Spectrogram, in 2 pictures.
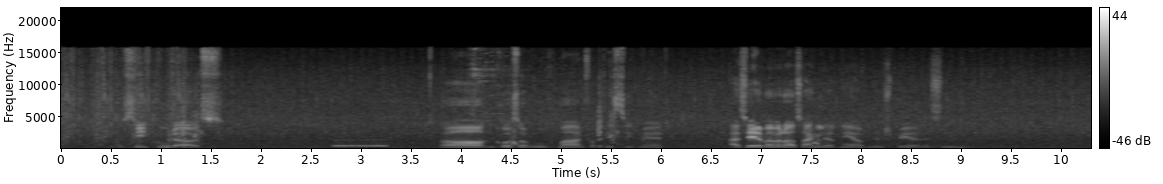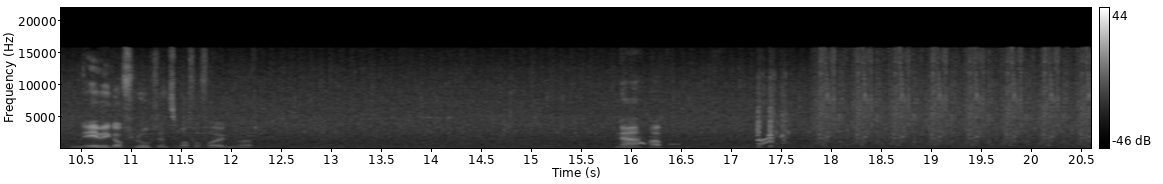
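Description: A fishing lure plops into calm water.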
